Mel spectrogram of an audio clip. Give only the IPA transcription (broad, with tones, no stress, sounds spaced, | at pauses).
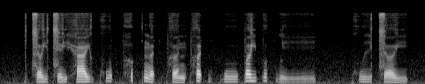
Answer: t͡s ɐ˨˧ j t͡s e˨˧ j h aː˧ j kʷʰ ɐ˥ p̚ h ʊ˥ k̚ n̪ ɐ˨˥ t̚ pʰ ɐ˨ n pʰ ɐ˥ t̚ ɪ˧ k̚ w uː˧ p ɐ˥ j p ʊ˥ k̚ l iː˨˧ | kʷʰ iː˥ t͡s ɐ˥ j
